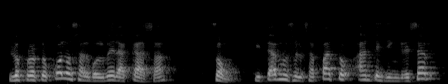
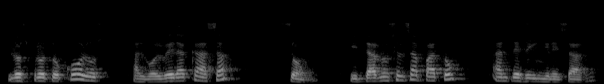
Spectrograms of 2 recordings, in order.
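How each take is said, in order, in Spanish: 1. Se habla a un ritmo rápido. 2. Se habla a un ritmo normal. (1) "Con un ritmo de, de voz mucho más rápido" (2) "utilizando la voz normal o un ritmo de voz normal"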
